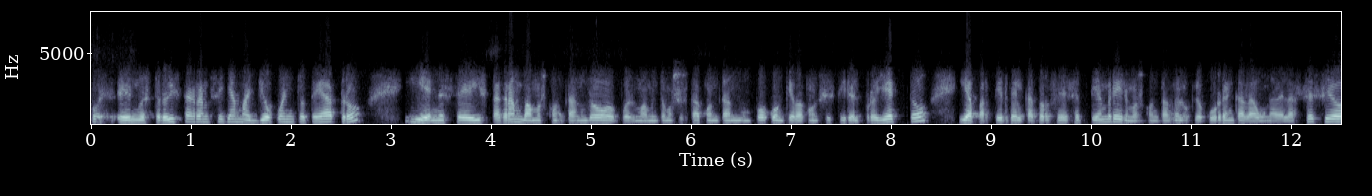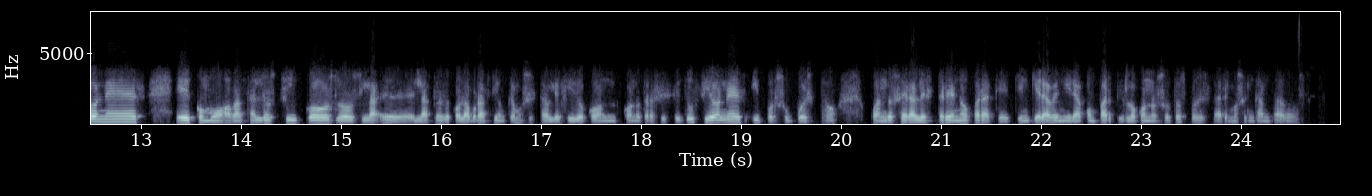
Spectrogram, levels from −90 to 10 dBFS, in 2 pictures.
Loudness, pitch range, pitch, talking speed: -23 LUFS, 140-180 Hz, 150 Hz, 200 wpm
